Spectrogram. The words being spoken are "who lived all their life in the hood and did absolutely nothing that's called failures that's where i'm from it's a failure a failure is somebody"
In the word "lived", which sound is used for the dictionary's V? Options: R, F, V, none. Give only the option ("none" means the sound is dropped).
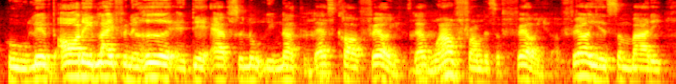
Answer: V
